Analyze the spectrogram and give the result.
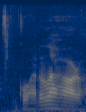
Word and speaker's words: Guadalajara: Guadalajara.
